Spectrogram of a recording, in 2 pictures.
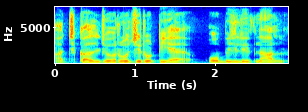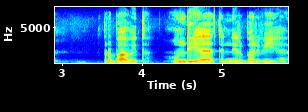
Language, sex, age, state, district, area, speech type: Punjabi, male, 30-45, Punjab, Amritsar, urban, spontaneous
